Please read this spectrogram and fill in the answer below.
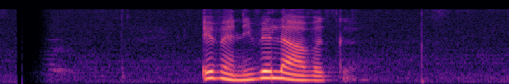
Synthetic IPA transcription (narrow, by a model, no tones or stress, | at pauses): eʋɛniʋelaːʋək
